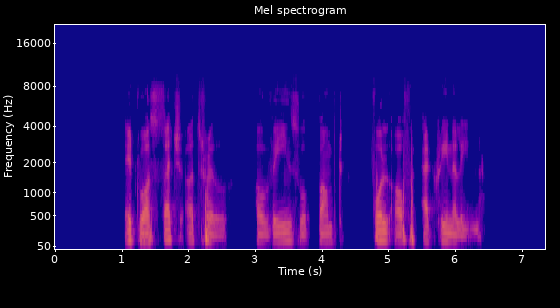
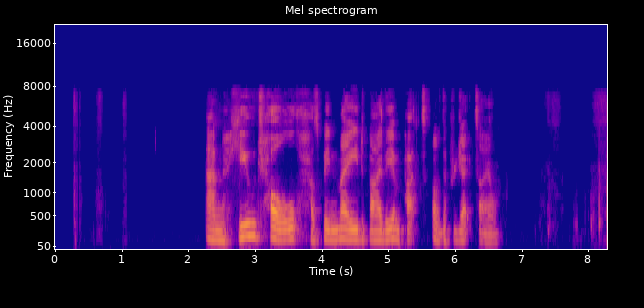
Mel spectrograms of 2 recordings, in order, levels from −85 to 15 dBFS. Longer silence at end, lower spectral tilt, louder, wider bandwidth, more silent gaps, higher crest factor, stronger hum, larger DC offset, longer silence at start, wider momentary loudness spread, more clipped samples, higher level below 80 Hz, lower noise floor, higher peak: second, 0.95 s vs 1.65 s; about the same, -6.5 dB/octave vs -6.5 dB/octave; second, -36 LUFS vs -23 LUFS; first, 9.2 kHz vs 8 kHz; neither; about the same, 22 dB vs 22 dB; neither; neither; second, 1.05 s vs 2.25 s; about the same, 16 LU vs 15 LU; neither; second, -76 dBFS vs -64 dBFS; first, under -90 dBFS vs -86 dBFS; second, -14 dBFS vs -4 dBFS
